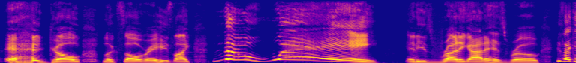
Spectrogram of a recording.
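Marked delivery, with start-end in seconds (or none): 2.8-5.1 much higher, loud cry of disbelief; a kid yelping at something impossible; shocked disbelief. Retold or imitated. Retelling Go seeing Rillaboom, a high shocked yelp.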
